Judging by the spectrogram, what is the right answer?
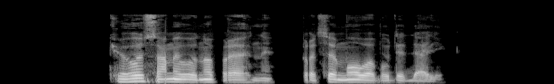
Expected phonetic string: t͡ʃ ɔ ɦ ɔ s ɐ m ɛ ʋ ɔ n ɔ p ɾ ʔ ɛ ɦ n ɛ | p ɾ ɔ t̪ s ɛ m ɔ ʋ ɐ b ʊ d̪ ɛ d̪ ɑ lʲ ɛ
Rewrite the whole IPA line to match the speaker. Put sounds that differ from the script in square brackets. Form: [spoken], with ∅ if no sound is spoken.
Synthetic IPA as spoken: t͡ʃ ɔ ɦ ɔ s [ɑ] m ɛ ʋ ɔ n ɔ p ɾ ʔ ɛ ɦ n ɛ | p ɾ ɔ t̪ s ɛ m ɔ ʋ ɐ b [u] d̪ ɛ d̪ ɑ lʲ [i]

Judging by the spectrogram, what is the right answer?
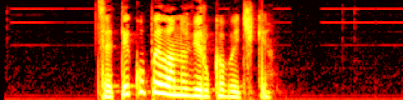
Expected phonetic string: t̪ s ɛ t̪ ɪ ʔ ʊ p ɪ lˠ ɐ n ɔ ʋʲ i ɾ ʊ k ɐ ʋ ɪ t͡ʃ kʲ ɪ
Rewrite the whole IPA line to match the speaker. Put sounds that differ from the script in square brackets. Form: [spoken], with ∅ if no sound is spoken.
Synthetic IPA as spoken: t̪ s ɛ t̪ ɪ [k] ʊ p ɪ lˠ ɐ n ɔ ʋʲ i ɾ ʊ k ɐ ʋ ɪ t͡ʃ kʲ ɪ

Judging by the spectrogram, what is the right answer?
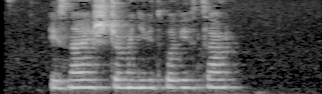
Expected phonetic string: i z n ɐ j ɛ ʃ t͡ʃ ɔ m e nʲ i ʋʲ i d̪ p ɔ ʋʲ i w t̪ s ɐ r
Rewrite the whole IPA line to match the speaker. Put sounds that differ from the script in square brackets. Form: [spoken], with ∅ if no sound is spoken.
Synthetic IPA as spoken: i z n [ɑ] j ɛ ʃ t͡ʃ ɔ m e nʲ i ʋʲ i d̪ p ɔ ʋʲ i w t̪ s [ɑ] r

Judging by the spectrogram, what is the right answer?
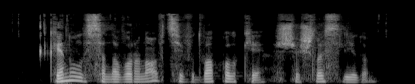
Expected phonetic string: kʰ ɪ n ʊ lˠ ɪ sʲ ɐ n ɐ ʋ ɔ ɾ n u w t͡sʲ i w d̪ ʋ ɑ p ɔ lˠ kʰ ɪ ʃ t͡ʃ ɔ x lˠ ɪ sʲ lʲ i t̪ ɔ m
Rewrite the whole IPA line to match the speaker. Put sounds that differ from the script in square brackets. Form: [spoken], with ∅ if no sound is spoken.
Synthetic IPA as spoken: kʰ ɪ n ʊ lˠ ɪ sʲ ɐ n ɐ ʋ ɔ ɾ n [ɔ] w t͡sʲ i w d̪ ʋ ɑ p ɔ lˠ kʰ ɪ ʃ t͡ʃ ɔ [ʃ] lˠ ɪ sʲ lʲ i [d̪] ɔ m

